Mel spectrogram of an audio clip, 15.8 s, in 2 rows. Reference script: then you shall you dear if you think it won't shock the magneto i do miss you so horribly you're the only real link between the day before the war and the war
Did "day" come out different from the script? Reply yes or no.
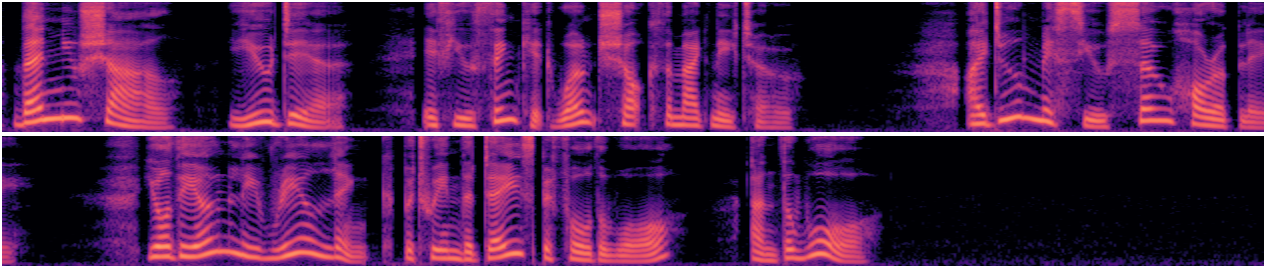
yes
